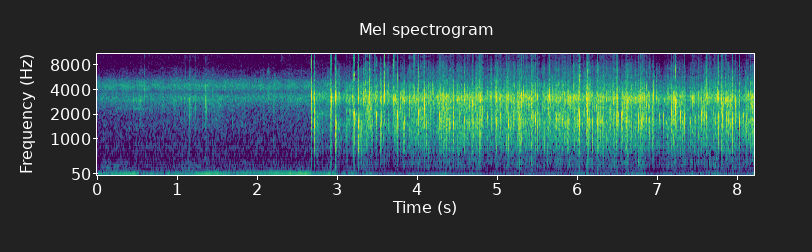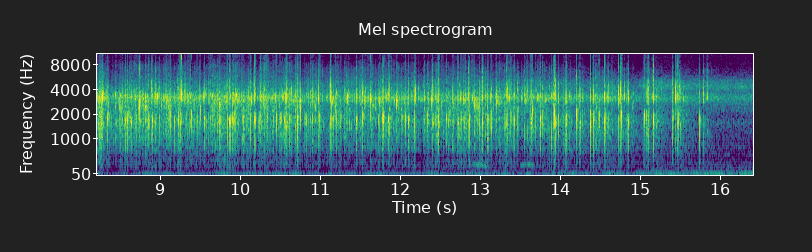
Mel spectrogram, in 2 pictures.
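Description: Crowd applauding. The clapping swells up about three seconds in, keeps up steadily and dies away just before the end.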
